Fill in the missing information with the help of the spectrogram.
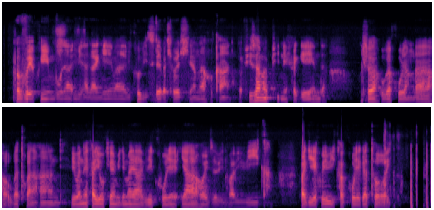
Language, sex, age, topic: Rundi, male, 18-24, agriculture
